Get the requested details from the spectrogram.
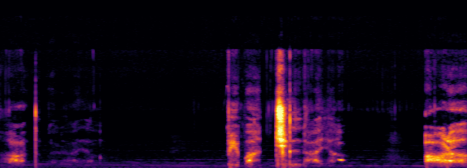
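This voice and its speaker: Whispering over music in the background. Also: woman. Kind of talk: ASMR story narration. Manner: soft, slow.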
